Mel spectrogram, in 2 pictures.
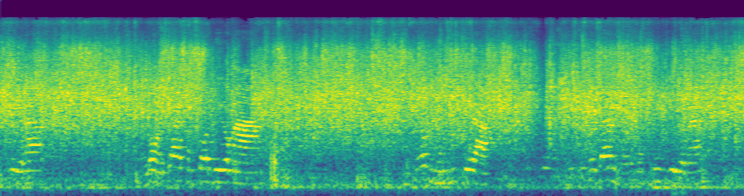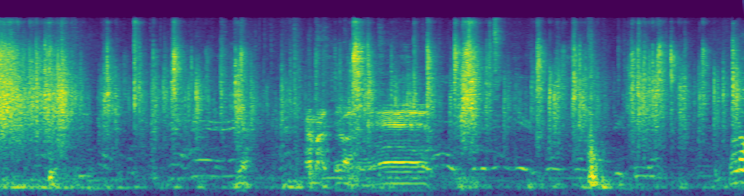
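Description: Mahjong tiles clack and rattle on a table.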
